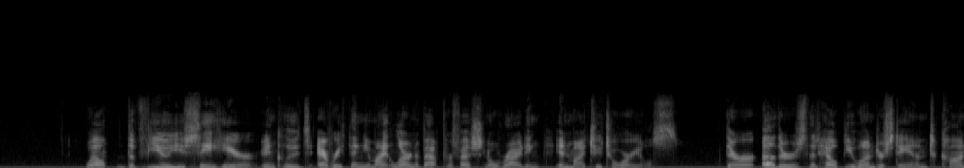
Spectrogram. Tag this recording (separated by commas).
Speech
